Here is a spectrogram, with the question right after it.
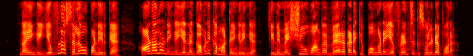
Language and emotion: Tamil, angry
